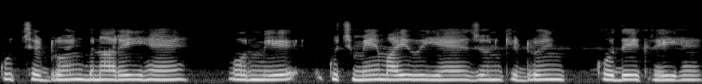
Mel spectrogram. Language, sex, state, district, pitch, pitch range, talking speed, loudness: Hindi, female, Rajasthan, Bikaner, 220 Hz, 215-225 Hz, 160 wpm, -14 LUFS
